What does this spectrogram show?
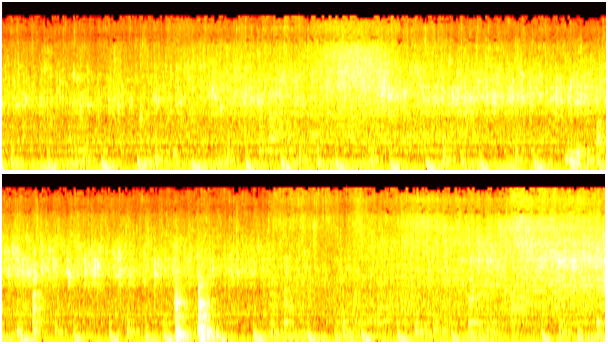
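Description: Eggplant omelette with minced meat frying in oil in a nonstick pan on a moderate heat: a steady sizzle that swells twice, with a few short knocks around the middle.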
